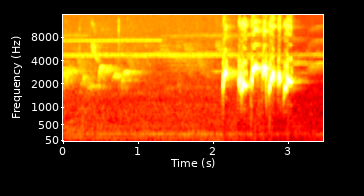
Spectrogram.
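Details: Doubled 'beun' style song of a caged Red-whiskered bulbul, phrased fik-jik-fok, used to teach young birds. After a quiet stretch with faint distant chirps comes one fast run of seven bubbly, warbled whistles, with a thin constant tone behind.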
